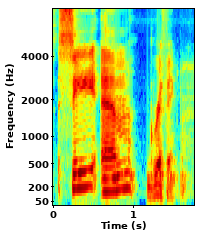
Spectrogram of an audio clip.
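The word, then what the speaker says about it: C.M. Griffing: Um, Vertex, the way to pronounce my name, it's CM Griffin, right? It's my initials and then my last name.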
